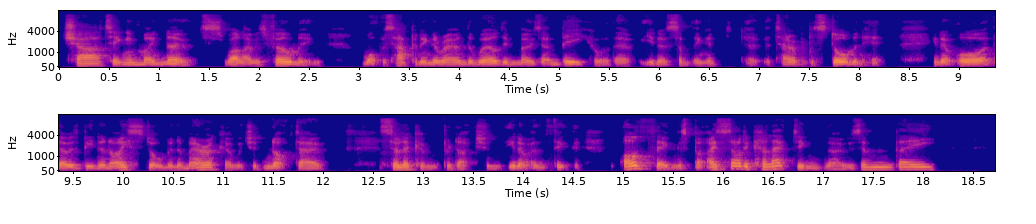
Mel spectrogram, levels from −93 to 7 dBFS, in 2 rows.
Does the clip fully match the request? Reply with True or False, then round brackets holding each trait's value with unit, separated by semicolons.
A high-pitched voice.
False (110 Hz)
